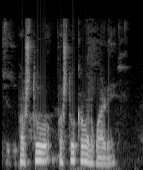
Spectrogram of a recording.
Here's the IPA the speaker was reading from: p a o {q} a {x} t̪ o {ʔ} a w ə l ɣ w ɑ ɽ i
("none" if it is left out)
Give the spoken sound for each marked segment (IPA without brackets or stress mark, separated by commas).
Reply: p, ʂ, k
